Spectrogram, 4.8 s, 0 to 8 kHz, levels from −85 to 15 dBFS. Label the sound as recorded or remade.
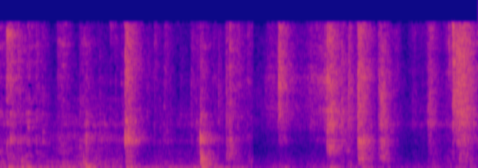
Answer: recorded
